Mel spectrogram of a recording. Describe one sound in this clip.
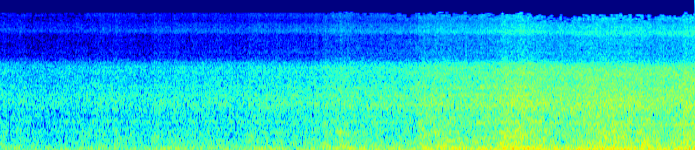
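A subway train rumbles closer through a tunnel, growing louder.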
